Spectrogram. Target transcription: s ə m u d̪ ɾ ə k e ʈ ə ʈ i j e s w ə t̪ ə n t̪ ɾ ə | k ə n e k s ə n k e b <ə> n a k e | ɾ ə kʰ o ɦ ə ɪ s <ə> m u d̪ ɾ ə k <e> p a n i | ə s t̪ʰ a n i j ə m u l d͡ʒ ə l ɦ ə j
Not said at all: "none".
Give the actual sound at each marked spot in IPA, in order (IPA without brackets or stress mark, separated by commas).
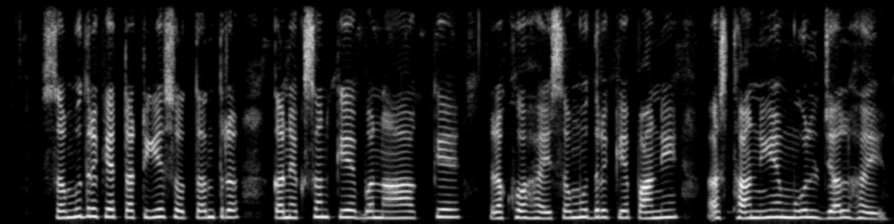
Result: ə, ə, e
